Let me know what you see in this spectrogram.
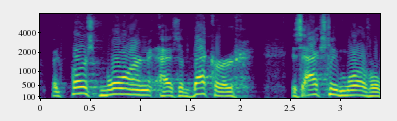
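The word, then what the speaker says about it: bechor: in parentheses here is the word becker that is that the proper pronunciation matt is becker b-e-c-h-o-r becker and that uh that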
